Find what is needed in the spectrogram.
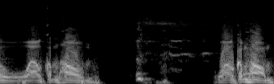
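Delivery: deep, swooping, sing-song put-on voice. Doing a co-host's voice after the others ask for it: Phil voice. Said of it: "you need to do your Phil voice".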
